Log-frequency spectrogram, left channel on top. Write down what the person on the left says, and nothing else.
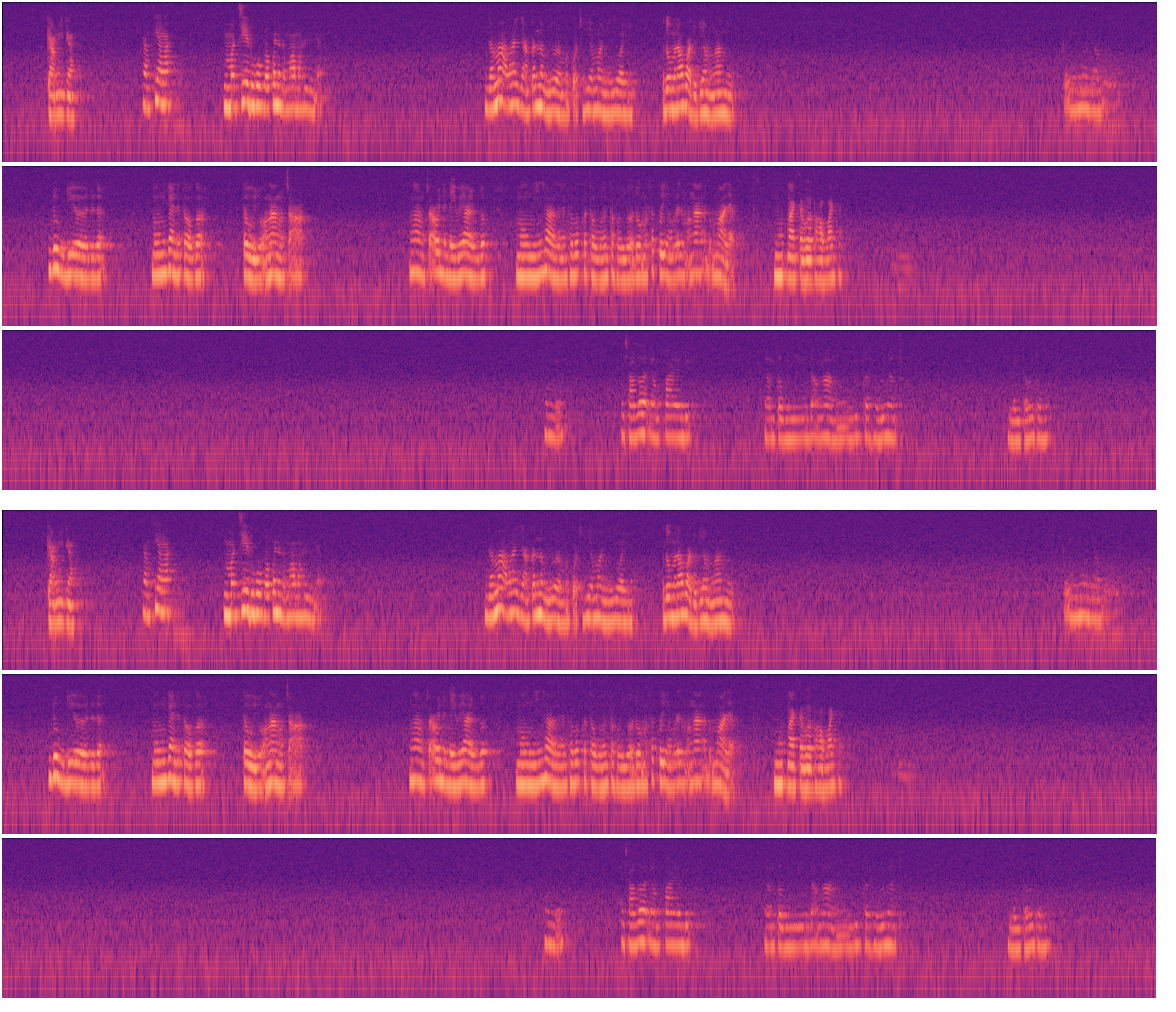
ꯎꯝ
ꯉꯟꯅꯥ
ꯂꯨꯍꯣꯡꯕꯩ
ꯑꯣꯏꯔꯝꯅꯤ
ꯎꯝ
